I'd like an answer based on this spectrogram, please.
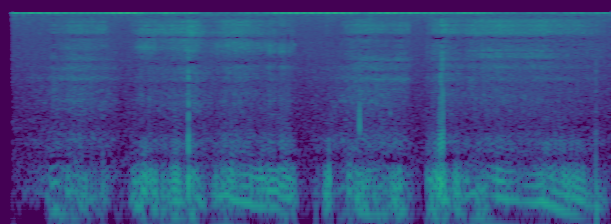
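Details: Lola, a pet beagle, snoring while asleep indoors: low, rumbling breaths in long rasping bursts of about a second each, separated by brief quiet pauses, with a few faint clicks.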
